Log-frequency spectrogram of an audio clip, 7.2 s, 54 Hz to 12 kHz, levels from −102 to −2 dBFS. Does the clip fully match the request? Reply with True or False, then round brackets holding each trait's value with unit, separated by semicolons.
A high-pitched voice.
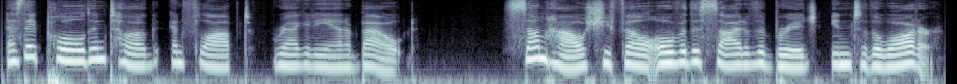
True (195 Hz)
